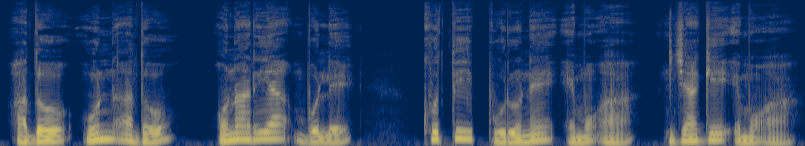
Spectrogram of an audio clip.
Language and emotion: Santali, neutral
